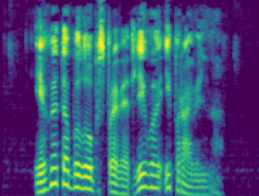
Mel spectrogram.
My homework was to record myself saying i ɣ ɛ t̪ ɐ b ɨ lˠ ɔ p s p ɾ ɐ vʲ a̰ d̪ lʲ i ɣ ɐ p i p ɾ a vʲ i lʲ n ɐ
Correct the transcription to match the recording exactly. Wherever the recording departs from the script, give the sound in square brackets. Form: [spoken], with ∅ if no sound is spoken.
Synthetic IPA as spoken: i ɣ ɛ t̪ ɐ b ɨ lˠ ɔ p s p ɾ ɐ vʲ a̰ d̪ lʲ i [v] ɐ [ʔ] i p ɾ a vʲ i lʲ n ɐ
